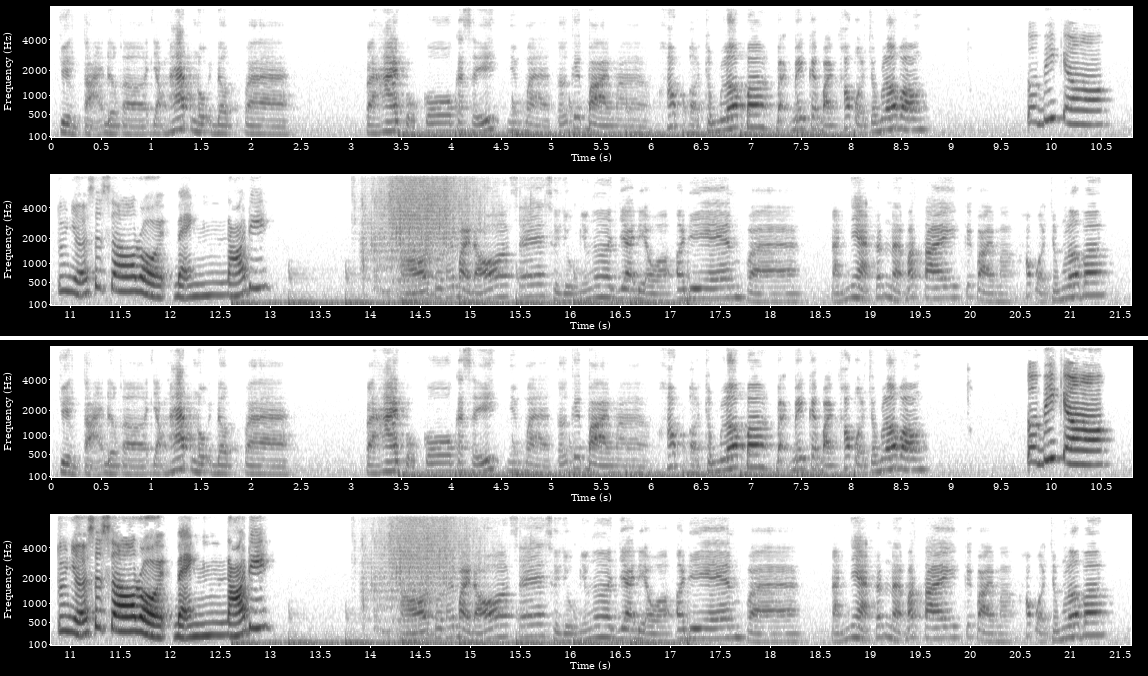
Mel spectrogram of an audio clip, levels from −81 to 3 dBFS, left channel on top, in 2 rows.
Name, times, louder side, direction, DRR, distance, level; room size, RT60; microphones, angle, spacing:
voice 1, 0.1-2.5 3.2-8.8 14.3-18.4 18.6-21.4, right 1 dB, 10° right, 2.5 m, -33 dB
sound 1, 3.5-8.6 12.6-17.8, equal, 55° left, 5.7 m, -40 dB
voice 2, 9.8-10.6 10.9-13.0, right 9 dB, 50° right, 0.3 m, -19 dB
Splash splatter, 13.8-16.1 16.5-16.6 17.1-17.2 18.6-18.7 19.0-19.1 19.8-20.0, left 2 dB, 10° left, 2.7 m, -39 dB
head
